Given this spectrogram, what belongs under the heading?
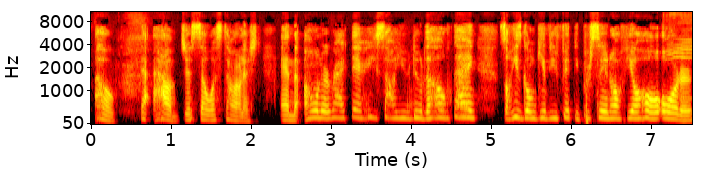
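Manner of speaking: high, astonished Southern belle imitation; mock Southern lady gushing; Southern waitress. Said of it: "She has a really southern accent".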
